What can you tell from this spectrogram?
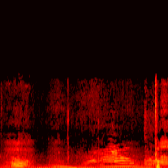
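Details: Lion cub crying for its mother: two wavering, harmonic wailing cries, the first brief and falling, the second longer and arching, with a sharp click near the end and people's voices around it.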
